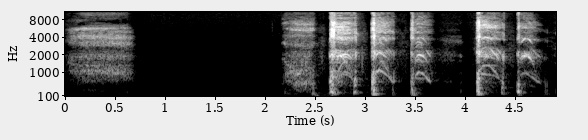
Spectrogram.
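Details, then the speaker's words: Woman who recently had a cough demonstrates it: she holds her breath, then gives about five quick, slightly loose, wet coughs on exhalation, saying she still has some sputum; productive (wet) cough. "у меня немного есть я недавно кашляла У меня есть немножко Вот мокрота"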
